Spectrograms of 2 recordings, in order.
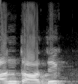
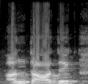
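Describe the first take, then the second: No difference in how they are said.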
